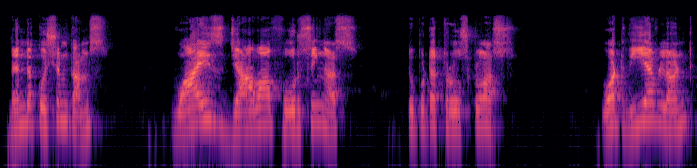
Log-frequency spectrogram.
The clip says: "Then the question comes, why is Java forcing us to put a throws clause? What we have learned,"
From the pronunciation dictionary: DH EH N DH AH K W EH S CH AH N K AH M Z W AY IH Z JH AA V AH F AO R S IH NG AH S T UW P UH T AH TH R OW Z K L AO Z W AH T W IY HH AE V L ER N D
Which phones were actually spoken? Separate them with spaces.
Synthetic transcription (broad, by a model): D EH N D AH K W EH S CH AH N K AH M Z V AY IH Z JH AA V AH F AO R S IH NG AH S T UW P UH T AH T R OW S K L AO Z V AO T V IY HH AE V L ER N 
